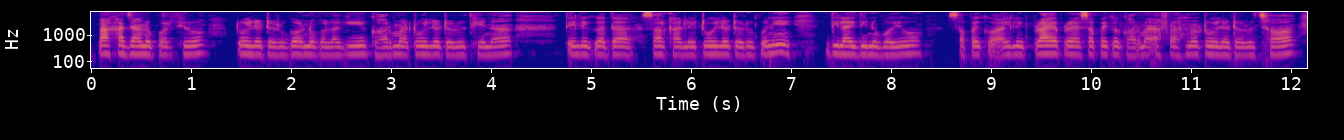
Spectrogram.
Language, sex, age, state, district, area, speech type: Nepali, female, 30-45, West Bengal, Kalimpong, rural, spontaneous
